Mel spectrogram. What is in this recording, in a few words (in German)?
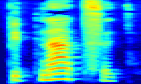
russische zahl 20; Zahlen auf Russisch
